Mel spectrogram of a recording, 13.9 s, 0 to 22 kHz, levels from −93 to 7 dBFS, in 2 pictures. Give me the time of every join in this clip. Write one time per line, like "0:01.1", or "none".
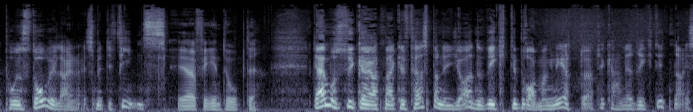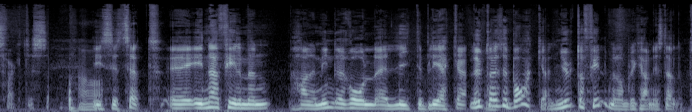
0:11.6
